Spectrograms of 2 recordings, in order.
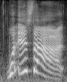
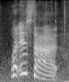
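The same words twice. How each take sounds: First: Sudden shock in the voice; startled. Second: Said in the usual way. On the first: Real, not acted. Repeat, startled, higher. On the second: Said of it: "repeated with higher pitch".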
